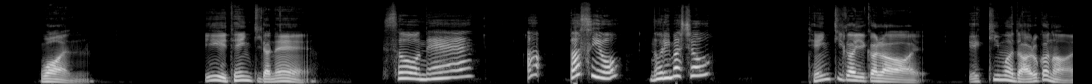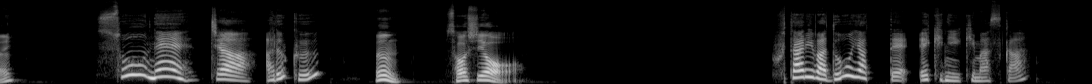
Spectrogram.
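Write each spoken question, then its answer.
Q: 二人はどうやって駅に行きますか?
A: バスに乗らないで、歩いて行きます。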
